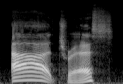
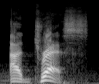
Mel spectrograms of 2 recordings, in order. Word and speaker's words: address: the customer by name address has two pronunciation we say address which is the place which is the physical place where you live and we say address the second pronunciation on the second syllable address don't forget to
